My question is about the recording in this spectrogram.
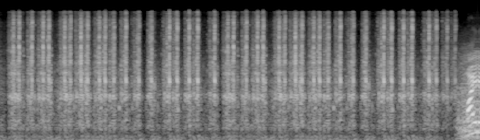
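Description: A fast, even run of light, sharp clicks, about nine a second, that stops shortly before the end.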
